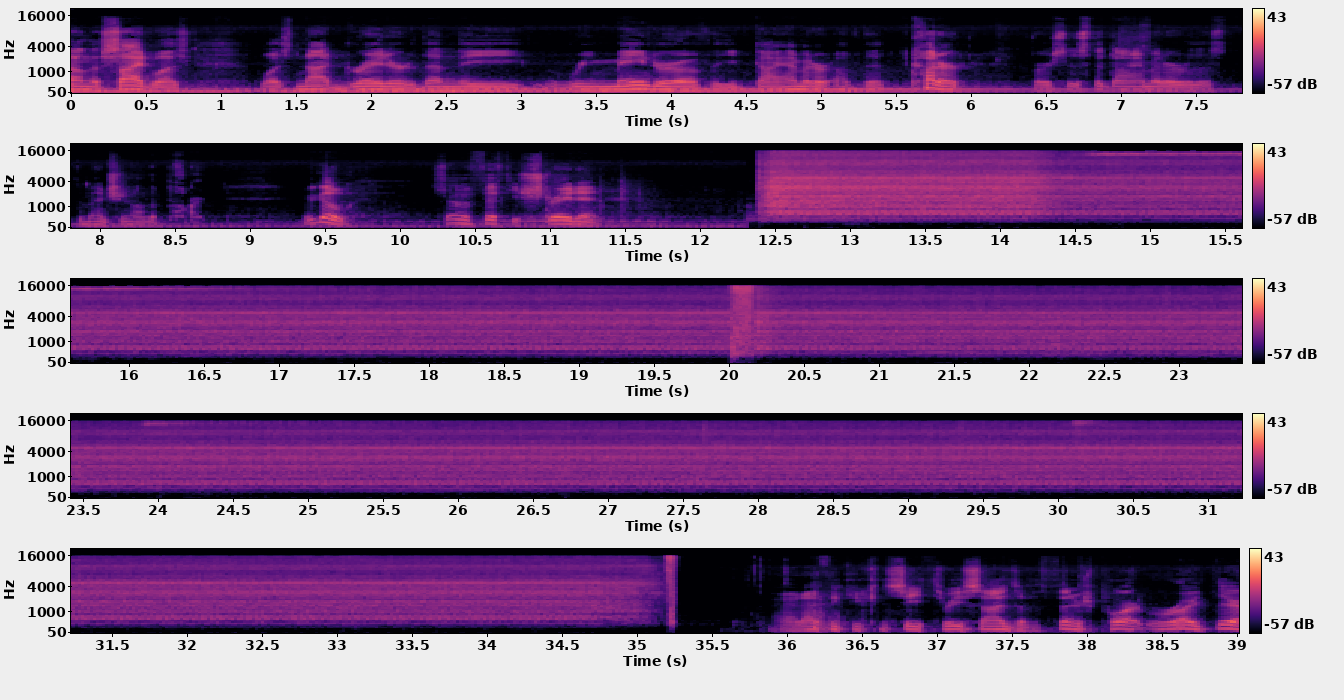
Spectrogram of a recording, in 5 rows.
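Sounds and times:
milling machine spindle whine: 12.4 - 35.2.

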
